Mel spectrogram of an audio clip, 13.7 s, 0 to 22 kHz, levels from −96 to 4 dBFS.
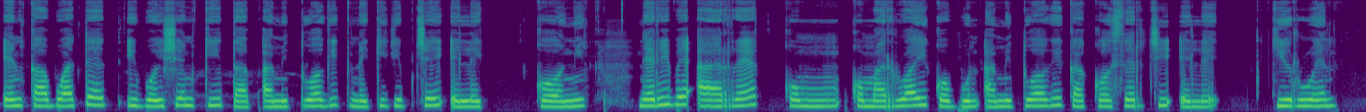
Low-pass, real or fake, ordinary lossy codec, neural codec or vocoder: none; fake; none; vocoder, 44.1 kHz, 128 mel bands every 512 samples, BigVGAN v2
